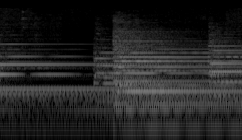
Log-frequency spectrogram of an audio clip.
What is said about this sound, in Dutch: Hij trachtte de duisternis te doorboren met zijn frette ogen toen het carillon van een kerk in de omgeving de vier kwartieren speelde. Dus wachtte hij het hele uur af.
